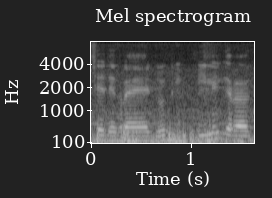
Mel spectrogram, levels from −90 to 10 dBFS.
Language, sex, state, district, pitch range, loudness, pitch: Hindi, male, Bihar, Sitamarhi, 130-140 Hz, -25 LUFS, 130 Hz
